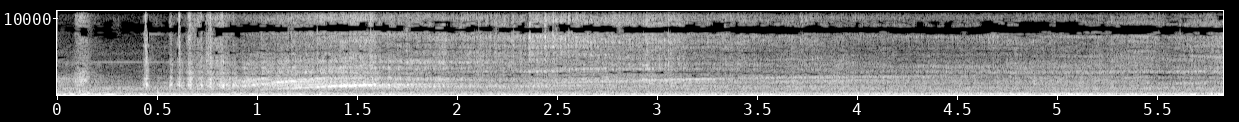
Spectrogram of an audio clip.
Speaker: sounding a lot better A whole lot better actually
